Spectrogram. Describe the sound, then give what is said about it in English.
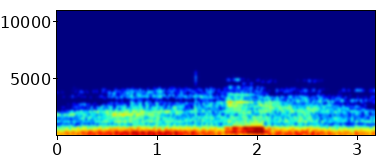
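A car carrying a policeman drives along with a steady engine rumble and road hum, and a short horn toot sounds partway through. No one speaks. “Meanwhile, as I learned later, Pat was traipsing around, of all places, in a car with a friendly policeman.”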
